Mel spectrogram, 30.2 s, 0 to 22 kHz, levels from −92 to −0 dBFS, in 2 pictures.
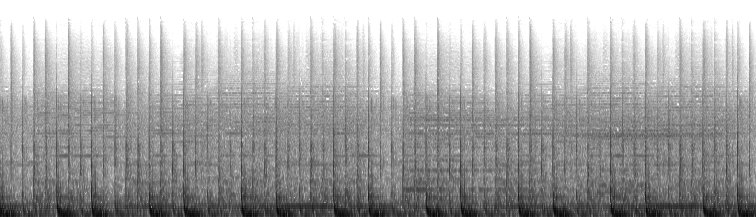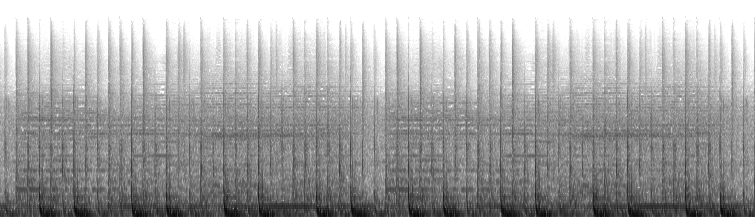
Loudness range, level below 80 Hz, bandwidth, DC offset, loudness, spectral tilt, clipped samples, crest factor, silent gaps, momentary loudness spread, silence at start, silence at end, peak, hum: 1 LU; -16 dBFS; 9.2 kHz; 0.4%; -17 LUFS; -7.5 dB/octave; under 0.1%; 14 dB; none; 8 LU; 0 s; 0 s; 0 dBFS; none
